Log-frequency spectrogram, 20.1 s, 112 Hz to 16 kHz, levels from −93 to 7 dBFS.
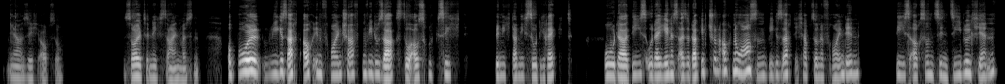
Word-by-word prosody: Ja, 160 -2 -13
sehe 160 -2 -14
ich 150 - -27
auch - - -16
so. - - -24 1.2
Sollte 170 -2 -1
nicht 160 -1 -13
sein 140 +2 -9
müssen. 135 - -15 0.6
Obwohl, 225 +4 +9
wie 200 +3 -11
gesagt, 225 -1 +4
auch 190 +5 +2
in 210 -1 -5
Freundschaften, 195 +2 -8
wie 210 -1 -7
du 205 0 -7
sagst, 160 -2 +4
so 170 - 0
aus 165 +4 -5
Rücksicht, 195 0 -11 0.7
bin 180 +1 -5
ich 180 -1 -17
da 165 +1 -5
nicht 180 0 -13
so 175 0 -4
direkt 170 - -6 0.6
oder 175 -2 +4
dies 195 +3 -10
oder 180 -1 0
jenes. 190 +2 -2
Also, 180 0 -5
da 170 0 +5
gibt's 225 +5 -10
schon 250 -1 -7
auch 240 +1 -4
Nuancen. 215 -5 -1
Wie 190 -2 -14
gesagt, 200 +1 -4
ich - - -23
habe 180 0 -9
so 175 - -9
'ne 170 0 -12
Freundin, 195 +6 -8 0.7
die 195 -1 -10
ist 185 - -11
auch 175 0 -7
so 195 - -13
'n 195 -1 -7
Sensibelchen. 190 +4 -8
185 Hz, 150 wpm, -24 LUFS, 170-200 Hz, 1.2 s, Obwohl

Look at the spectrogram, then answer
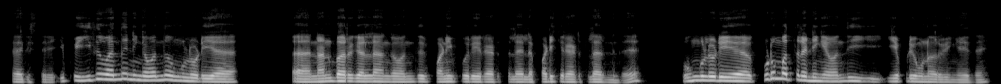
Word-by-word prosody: சரி, 115 -2 -3
சரி. 110 -1 -9
இப்ப 160 +4 -13
இது 210 +6 -1
வந்து 230 +3 +1
நீங்க 200 -3 +2
வந்து 195 +3 +1
உங்களுடைய 150 -6 +2 0.8
அ - - +2 0.2
நண்பர்கள், 145 -1 +4
அங்க 130 0 -2
வந்து 130 +2 -4 0.2
பணிபுரியிற 130 -1 -1
இடத்தில 120 0 -5
இல்ல 120 - -1
படிக்கிற 125 +1 -2
இடத்தில 120 0 -3
இருந்தது. 105 +1 -8 0.6
உங்களுடைய 185 -1 +4 0.3
குடும்பத்தில 240 -7 +2
நீங்க 155 -2 +2
வந்து 155 +3 -2 0.5
எப்பிடி 140 0 -3
உணர்வீங்க, 110 -3 -4
இத 105 +2 -10
135 Hz, 150 wpm, -21 LUFS, 120-170 Hz, 0.8 s, நண்பர்கள்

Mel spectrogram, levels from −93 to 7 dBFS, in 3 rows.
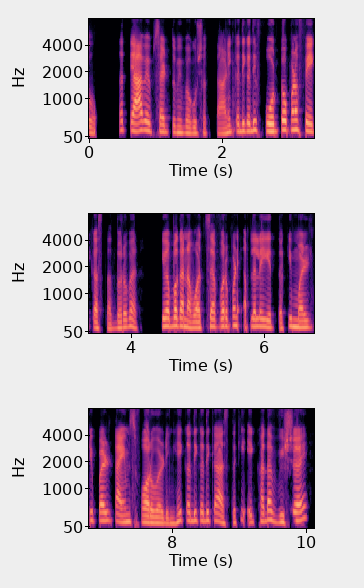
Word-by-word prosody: हो, 150 -3 -3 0.4
तर 220 - -4
त्या 195 0 +6
वेबसाईट 185 -4 -1
तुम्ही 160 -1 -1
बघू 145 -2 -3
शकता 135 -1 -12
आणि 160 +6 -1
कधी-कधी 195 +3 +1
फोटो 190 +1 +4
पण 230 +1 +3
फेक 185 -5 +3
असतात, 135 -3 -5
बरोबर? 170 +5 -2 0.4
किंवा 195 0 +4
बघा 200 -1 +4
ना 165 -3 +2
WhatsAppवर 185 +5 0
पण 215 -1 0
आपल्याला 185 0 -1
येतं, 160 -6 -1
की 195 - -2
मल्टिपल 185 +4 +1
टाइम्स 180 -1 +1
फॉरवर्डिंग 150 -5 +1
हे. 190 - 0
कधी-कधी 205 0 -2
काय 195 -2 +1
असतं, 155 +1 -8
की - - -13
एखादा 190 +6 -1 0.2
विषय 205 +7 +2
185 Hz, 190 wpm, -19 LUFS, 160-200 Hz, 0.4 s, त्या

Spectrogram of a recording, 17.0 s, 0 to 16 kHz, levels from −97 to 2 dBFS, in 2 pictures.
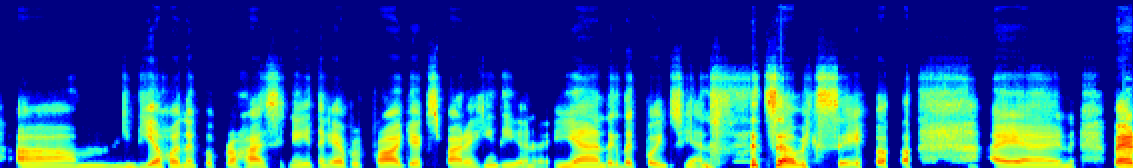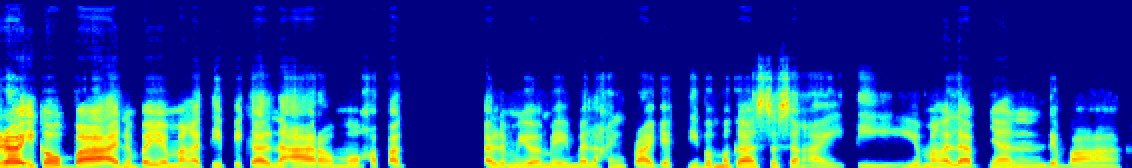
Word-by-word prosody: um, 160 -1 -4
hindi 205 -1 -6
ako 195 0 -2
nagpo-procrastinate 175 -2 -5
ng 165 - -8
every 165 -1 -7
projects 170 -1 0
para 155 0 -2
hindi 160 -2 -13
ano, 345 - -14
iyan 215 -3 -1
dagdag 200 -1 -6
points 175 -3 -6
'yan, - - -10 0.4
sabi 220 - +7
ko - - -4
sa - - -1
iyo. - - -5 0.9
Ayan, 170 -4 -1 0.4
pero 300 +4 +12
ikaw 285 -3 +3
ba 190 -3 +8
ano 225 +1 -4
ba 220 0 -1
yung 215 0 -3
mga 195 -1 -1
tipikal 210 -4 -3
na 180 - -1
araw 170 0 +1
mo 170 -2 -7
kapag 170 -2 -5 0.6
alam 190 -1 -4
mo 195 - -11
yun? 185 -1 -4
May 180 -1 -8
malaking 175 +1 -10
project, 175 -1 -5
di 215 - -12
ba, 240 - -6
magastos 255 -3 -2
ang 225 - -8
IT 175 -1 -12 0.4
yung 210 - -12
mga 200 -1 -3
lab 175 -2 0
niyan, 205 -5 -8
di 175 - -6
ba? 150 +3 -6
180 Hz, 170 wpm, -23 LUFS, 170-210 Hz, 0.9 s, pero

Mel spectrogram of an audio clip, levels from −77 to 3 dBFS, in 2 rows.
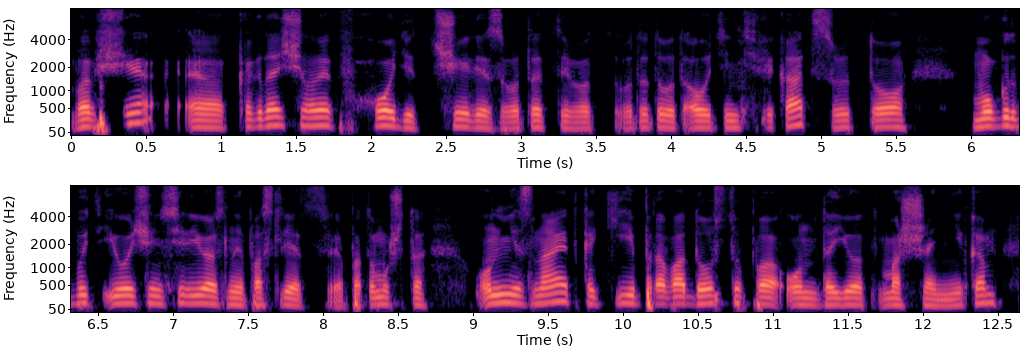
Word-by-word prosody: Вообще, 180 +10 +1 0.2
э, 120 -2 +2
когда 140 +4 +1
человек 150 -1 0
входит 140 -6 0
через 120 -6 -1
вот 110 +2 -4
эти 120 -2 -2
вот 105 -1 -3
вот 110 +2 -9
эту 120 0 -2
вот 115 - -1
аутентификацию, 120 +2 +2
то 130 0 +1 0.4
могут 140 +2 +2
быть 145 +1 -3
и - - -4
очень 140 0 +2
серьезные 130 -3 +2
последствия, 115 -1 -1
потому 125 +1 -2
что 115 -1 -4 0.3
он 140 +4 +2
не 150 -2 +2
знает, 150 +5 +3
какие 130 +3 -3
права 130 0 +3
доступа 130 -2 +2
он 115 -1 0
дает 115 +1 +1
мошенникам, 110 +5 -2
125 Hz, 145 wpm, -23 LUFS, 115-140 Hz, 0.4 s, знает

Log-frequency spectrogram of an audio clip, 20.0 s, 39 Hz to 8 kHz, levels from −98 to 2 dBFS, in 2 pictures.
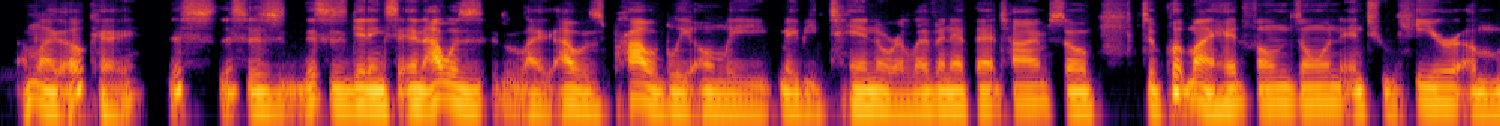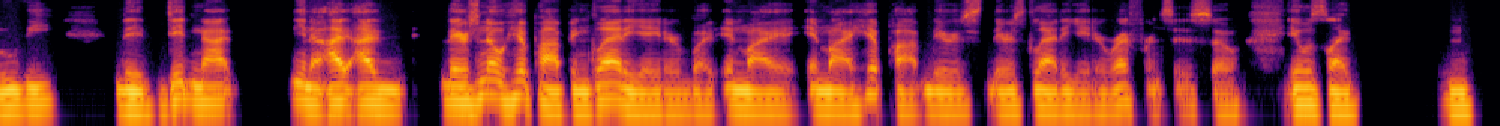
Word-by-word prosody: I'm 110 +4 -2
like, 90 -3 +2
"Okay. 100 +4 -2 0.2
This 185 +2 -3
this 170 0 -7
is 85 0 0
this 105 +5 -3
is 95 -1 +2
getting 95 0 +5
s" 90 - -1
and 100 +1 +3
I 95 - +6
was 100 -6 +3
like 80 -6 -6
I 95 - +2
was 85 -4 0
probably 90 -8 +3
only 80 -5 -3
maybe 85 -3 -3
10 90 -1 +2
or 80 -4 0
11 85 +3 0
at 90 0 0
that 95 -1 -1
time, 105 +2 -3
so 90 -2 +1 0.3
to 90 - 0
put 85 - +2
my 90 - +4
headphones 100 +1 -1
on 105 0 0
and 90 -2 -1
to 85 - -8
hear 100 -1 0
a 85 -2 -4
movie 95 +6 +2 0.4
that 90 -3 +3
did 115 +4 -1
not 105 0 +2 0.4
you 120 - 0
know, 105 - +5
I 105 -1 +6
I - - +3 0.4
there's 110 -1 +4
no 135 -1 +2
hip-hop 110 -7 +2
in 90 -1 +3
Gladiator, 85 -7 +2
but 80 0 -7
in 95 -2 +1
my 80 -3 0
in 95 -2 0
my 90 -1 +2
hip-hop, 90 - -4
there's 85 -1 -3
there's 90 0 -3
Gladiator 85 -3 -2
references, 100 +3 -6
so 75 0 -6 0.4
it 100 - +2
was 100 -3 +2
like 85 -2 +2 0.7
Mm. 90 -2 +1
90 Hz, 190 wpm, -22 LUFS, 85-100 Hz, 0.7 s, I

